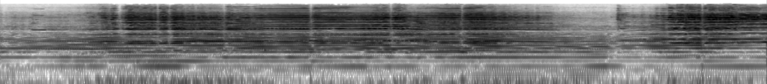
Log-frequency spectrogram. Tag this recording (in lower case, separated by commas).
music, banjo, bowed string instrument, musical instrument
